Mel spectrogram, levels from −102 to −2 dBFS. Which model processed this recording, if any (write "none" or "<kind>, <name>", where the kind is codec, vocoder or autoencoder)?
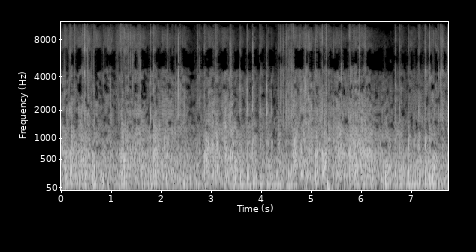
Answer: vocoder, Vocos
